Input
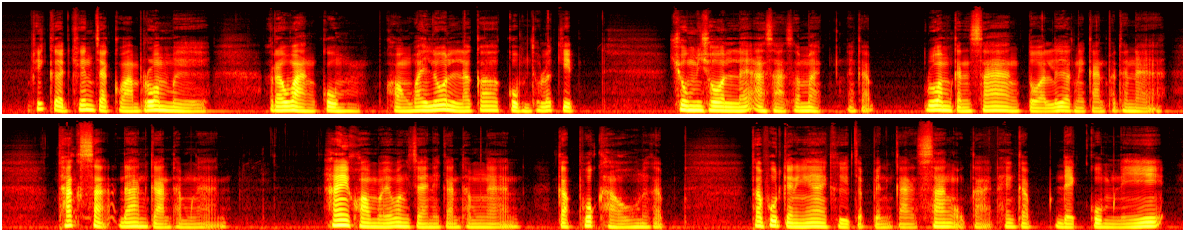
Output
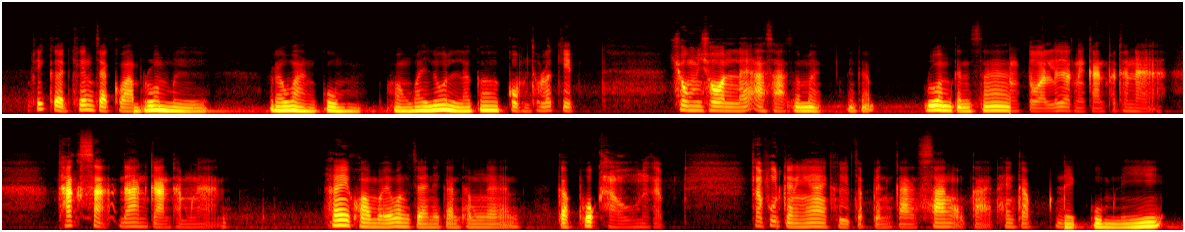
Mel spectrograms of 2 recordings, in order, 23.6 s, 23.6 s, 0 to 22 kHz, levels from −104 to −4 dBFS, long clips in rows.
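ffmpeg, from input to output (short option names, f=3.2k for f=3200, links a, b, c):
-af "asetnsamples=n=441:p=0,asendcmd='1.32 bandpass f 180;5.06 bandpass f 930;7.85 bandpass f 280;10.08 bandpass f 1500;14.02 bandpass f 530;17.78 bandpass f 2300;19.56 bandpass f 910;22.44 bandpass f 180',bandpass=f=550:t=q:w=2.4:csg=0"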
